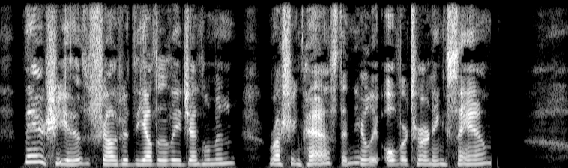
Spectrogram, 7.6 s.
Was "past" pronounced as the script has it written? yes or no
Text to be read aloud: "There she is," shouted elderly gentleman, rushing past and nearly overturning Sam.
yes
